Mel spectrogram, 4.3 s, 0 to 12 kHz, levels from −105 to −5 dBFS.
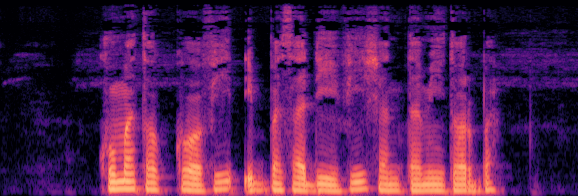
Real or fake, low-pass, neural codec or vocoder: real; 10.8 kHz; none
